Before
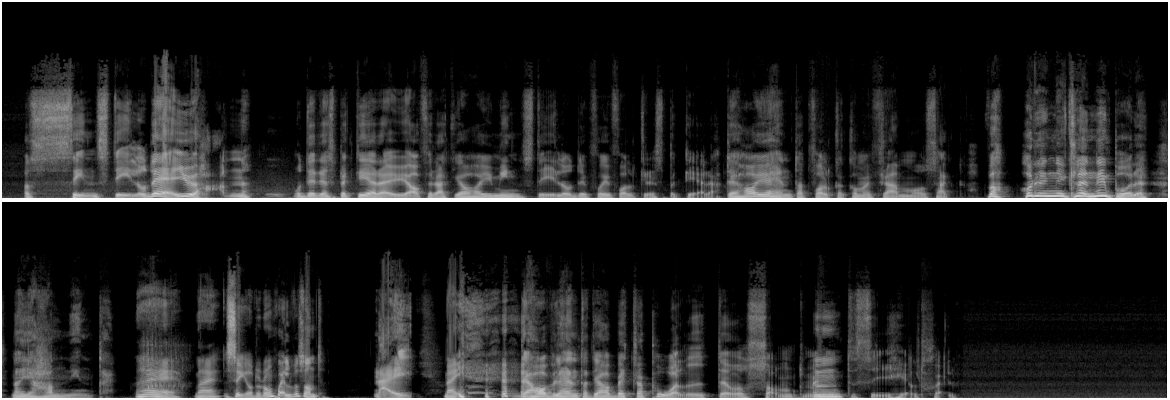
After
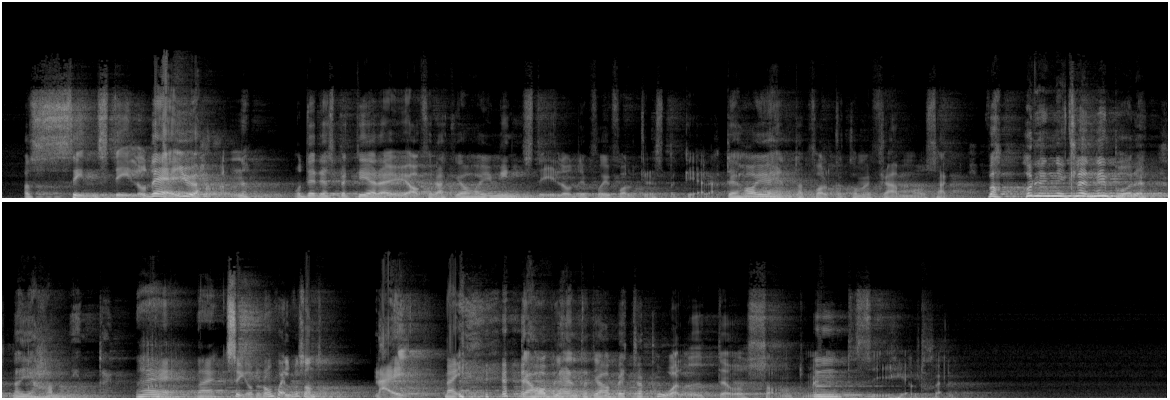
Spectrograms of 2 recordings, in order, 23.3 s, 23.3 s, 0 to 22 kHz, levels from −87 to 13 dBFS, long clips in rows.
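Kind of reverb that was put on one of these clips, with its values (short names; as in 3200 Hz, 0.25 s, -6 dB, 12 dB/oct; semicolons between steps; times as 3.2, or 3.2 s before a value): plate-style reverb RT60 2 s, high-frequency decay 0.4×, pre-delay 85 ms, DRR 8 dB; gain -4.5 dB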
